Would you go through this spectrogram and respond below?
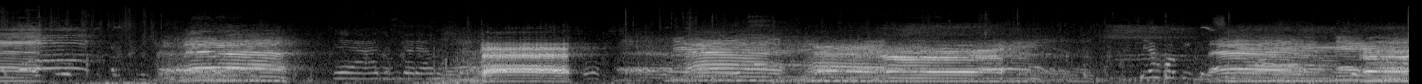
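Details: Lambs rejected by their ewe and cared for by a sheepdog on a farm give repeated quavering harmonic bleats throughout, several overlapping, with brief gaps between calls.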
